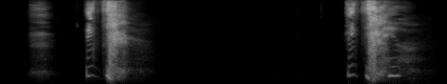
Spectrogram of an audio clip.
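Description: A quick breath in, then two forceful sneezes a few seconds apart, each with a sharp burst of air and a trailing exhale.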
